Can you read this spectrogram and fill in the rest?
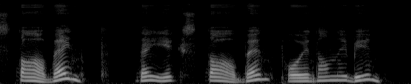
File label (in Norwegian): stabeint, Numedalsmål; uventa, rett på; Adverb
